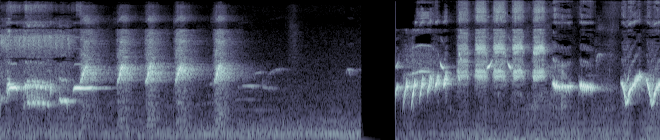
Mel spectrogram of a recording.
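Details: White-rumped shama pouring out melodious song: a few low whistles, a series of loud clipped notes, a short silence, then quick rising notes, bright chirps and slurred whistles.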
